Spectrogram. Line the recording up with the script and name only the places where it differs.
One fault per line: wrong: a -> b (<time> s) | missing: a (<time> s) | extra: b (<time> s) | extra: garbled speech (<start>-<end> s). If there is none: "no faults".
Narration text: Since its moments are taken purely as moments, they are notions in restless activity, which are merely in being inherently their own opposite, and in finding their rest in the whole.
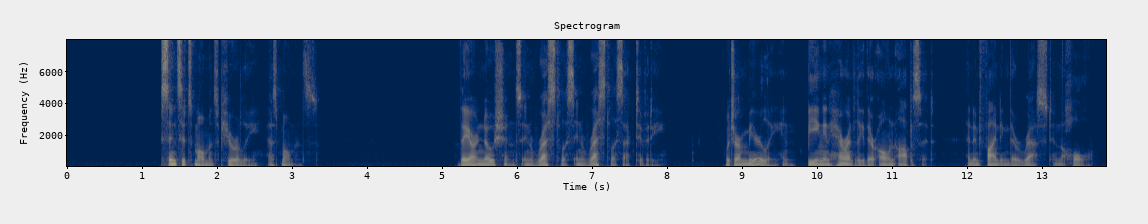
missing: are taken (2.0 s)
extra: in restless (6.8 s)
